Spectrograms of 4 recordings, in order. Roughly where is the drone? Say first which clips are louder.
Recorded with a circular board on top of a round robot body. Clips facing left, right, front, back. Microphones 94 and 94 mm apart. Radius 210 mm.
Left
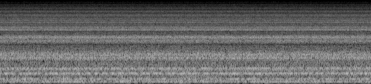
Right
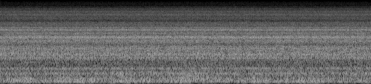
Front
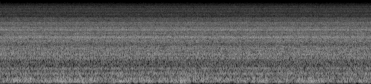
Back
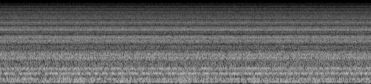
Left 5 dB, back 6 dB; behind left.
